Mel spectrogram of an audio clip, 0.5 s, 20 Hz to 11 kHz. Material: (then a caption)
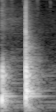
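Steel. Two knocks on the bare steel cab floor panel of a VW T6 van, done as a knock test before sound deadening sheets are applied. Each knock gives a hollow, mid-pitched thud that rings briefly and fades within about a fifth of a second.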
